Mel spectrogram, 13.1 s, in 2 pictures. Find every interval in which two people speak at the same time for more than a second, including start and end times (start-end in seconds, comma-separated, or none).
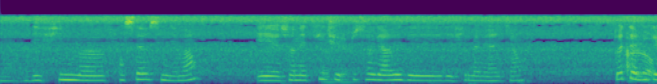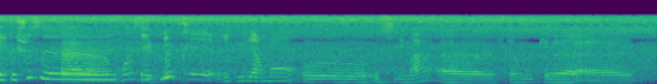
7.2-8.4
